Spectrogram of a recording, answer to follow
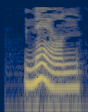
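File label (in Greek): "neon", Greek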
